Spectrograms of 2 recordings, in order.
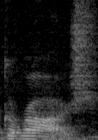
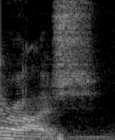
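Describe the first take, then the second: First: It is said with an American pronunciation. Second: It is said with a British pronunciation.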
